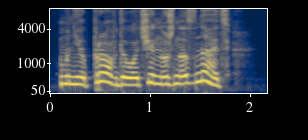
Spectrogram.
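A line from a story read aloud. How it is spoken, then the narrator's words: Pleading young man. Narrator (Russian): взмолился юноша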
